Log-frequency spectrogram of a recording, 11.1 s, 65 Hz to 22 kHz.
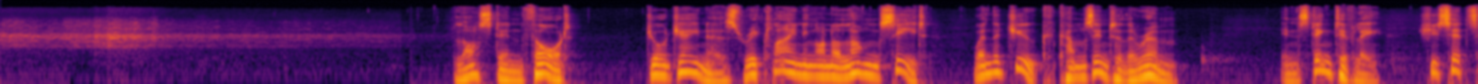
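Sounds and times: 
flock of birds honking over treetops of estate grounds: 0:00.0 - 0:03.1
speech: 0:03.4 - 0:08.9, 0:09.6 - 0:11.0.

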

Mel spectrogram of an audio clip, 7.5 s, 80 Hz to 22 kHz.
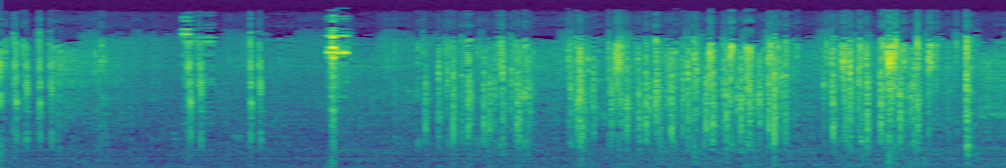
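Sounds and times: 
typing a password on a computer keyboard: 0:00.0 - 0:00.4, 0:03.1 - 0:07.1.

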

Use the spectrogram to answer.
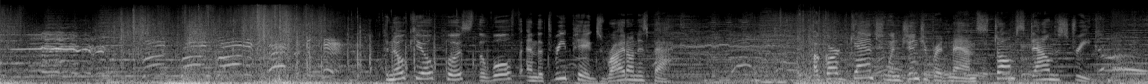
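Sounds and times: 
donkey whinnying cries: 0:00.0 - 0:01.3, 0:06.8 - 0:08.0
donkey hooves clattering while galloping down a street: 0:00.0 - 0:09.6
speech: 0:03.9 - 0:06.9, 0:08.1 - 0:11.4.

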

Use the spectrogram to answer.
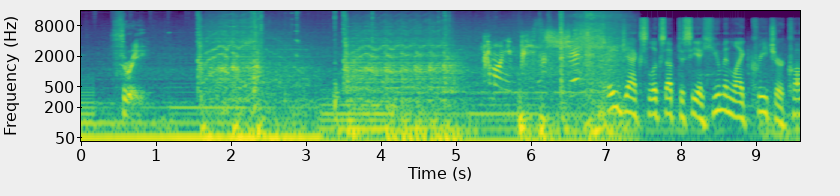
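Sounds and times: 
truck engine rumbling in a shop: 0:00.0 - 0:07.5
speech: 0:00.6 - 0:01.0, 0:05.6 - 0:09.5
truck engine starter cranking with ignition key in a shop: 0:01.6 - 0:05.4, 0:06.2 - 0:07.4.

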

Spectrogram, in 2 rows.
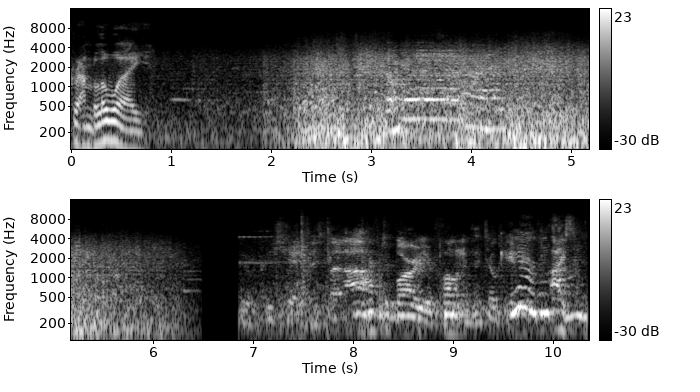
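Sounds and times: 
speech: 0:00.0 - 0:00.9, 0:03.2 - 0:03.8, 0:08.1 - 0:10.3
fuel pumps exploding into a huge fireball: 0:00.9 - 0:06.6.

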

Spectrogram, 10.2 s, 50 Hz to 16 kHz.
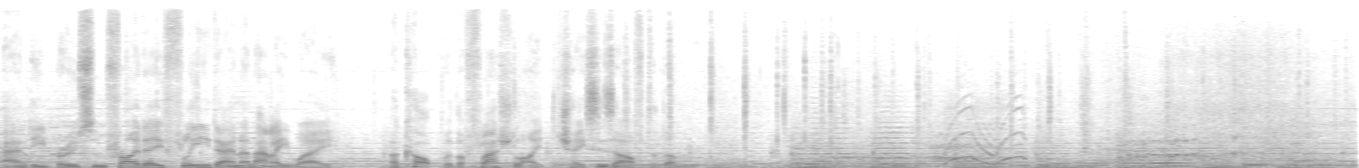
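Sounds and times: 
speech: 0:00.1 - 0:06.7
police car tires screeching while braking to a halt: 0:06.9 - 0:10.1.

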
